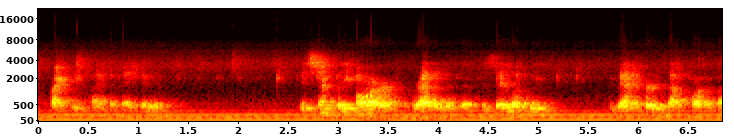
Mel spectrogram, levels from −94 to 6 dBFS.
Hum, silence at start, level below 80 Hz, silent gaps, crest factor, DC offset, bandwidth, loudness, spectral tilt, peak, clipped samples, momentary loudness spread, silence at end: 60 Hz at -40 dBFS; 0 s; -42 dBFS; none; 16 dB; 0.1%; 5.8 kHz; -22 LUFS; -8 dB/octave; -6 dBFS; under 0.1%; 22 LU; 0 s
